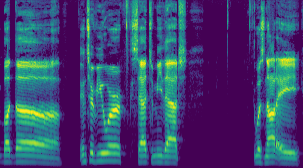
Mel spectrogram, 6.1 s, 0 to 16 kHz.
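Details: 22-year-old man from Paraguay who has stuttered for as long as he can remember; stuttering with blocks and pauses.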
